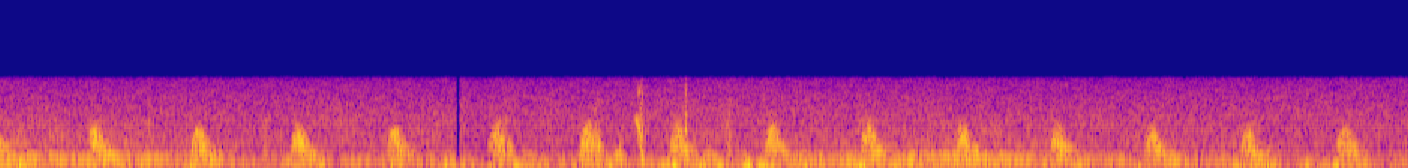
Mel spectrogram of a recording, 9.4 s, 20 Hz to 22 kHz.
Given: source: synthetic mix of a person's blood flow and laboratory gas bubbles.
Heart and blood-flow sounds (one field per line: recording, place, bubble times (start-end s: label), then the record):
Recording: Doppler ultrasound of blood flow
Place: subclavian vein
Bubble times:
3.87-4.01 s: bubbles
4.12-4.18 s: bubbles
4.22-4.36 s: bubbles
4.54-4.64 s: bubbles
From the record:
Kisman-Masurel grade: 213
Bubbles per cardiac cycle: several, 3 to 8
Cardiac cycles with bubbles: 1 to 10%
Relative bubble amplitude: loud (0.450 to 0.775)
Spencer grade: 1 (occasional bubble signal discernible with the cardiac motion signal, with majority of cardiac periods free of bubbles)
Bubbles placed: anywhere in the cardiac cycle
